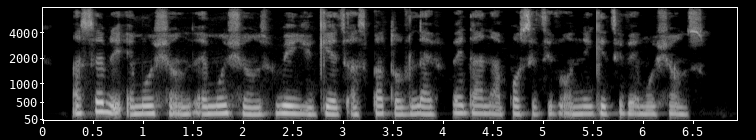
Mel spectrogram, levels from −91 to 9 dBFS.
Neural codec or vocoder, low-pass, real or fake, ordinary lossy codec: none; none; real; none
